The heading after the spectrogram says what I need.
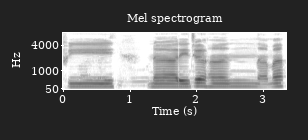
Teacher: فی کے ساتھ یا مدہ ہے، اس کو بھی کھینچیں گے. فی نہیں پڑھیں گے.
